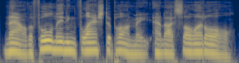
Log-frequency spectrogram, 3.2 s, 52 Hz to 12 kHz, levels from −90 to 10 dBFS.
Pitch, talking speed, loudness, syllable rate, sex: 140 Hz, 225 wpm, -17 LUFS, 4.9 syllables/s, male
